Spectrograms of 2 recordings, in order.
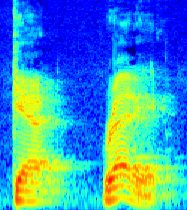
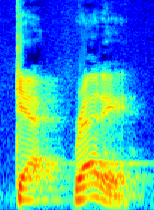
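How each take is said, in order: No difference in how they are said.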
